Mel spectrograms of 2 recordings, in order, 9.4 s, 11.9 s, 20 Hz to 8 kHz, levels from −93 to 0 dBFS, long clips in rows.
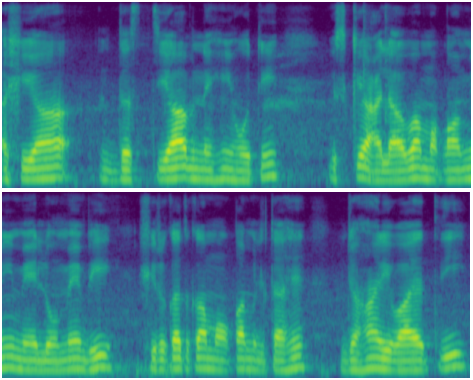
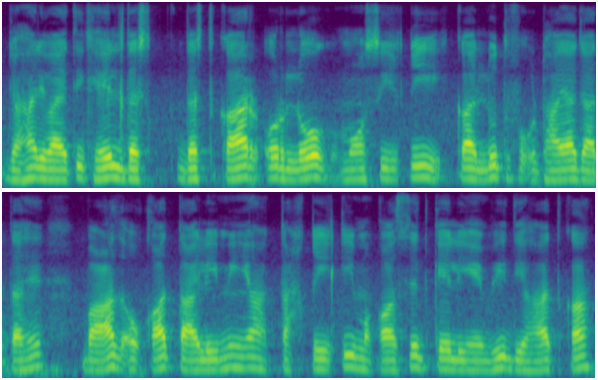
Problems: constant background noise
